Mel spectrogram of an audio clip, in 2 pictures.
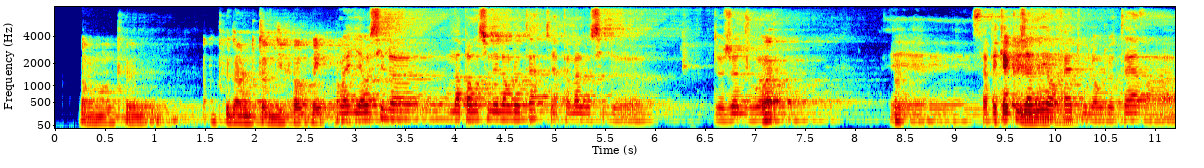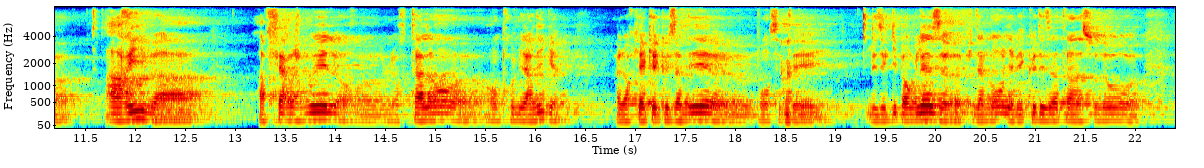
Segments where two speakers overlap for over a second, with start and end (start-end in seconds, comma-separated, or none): none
